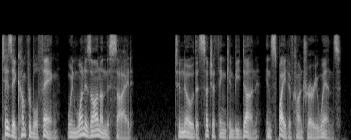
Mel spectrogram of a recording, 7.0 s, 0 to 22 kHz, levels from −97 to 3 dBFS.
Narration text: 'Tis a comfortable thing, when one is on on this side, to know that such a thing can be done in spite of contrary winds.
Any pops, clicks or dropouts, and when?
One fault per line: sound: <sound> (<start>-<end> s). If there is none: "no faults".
no faults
